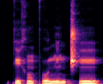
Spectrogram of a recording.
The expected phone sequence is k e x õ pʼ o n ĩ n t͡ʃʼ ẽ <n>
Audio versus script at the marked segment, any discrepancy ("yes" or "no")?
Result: yes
